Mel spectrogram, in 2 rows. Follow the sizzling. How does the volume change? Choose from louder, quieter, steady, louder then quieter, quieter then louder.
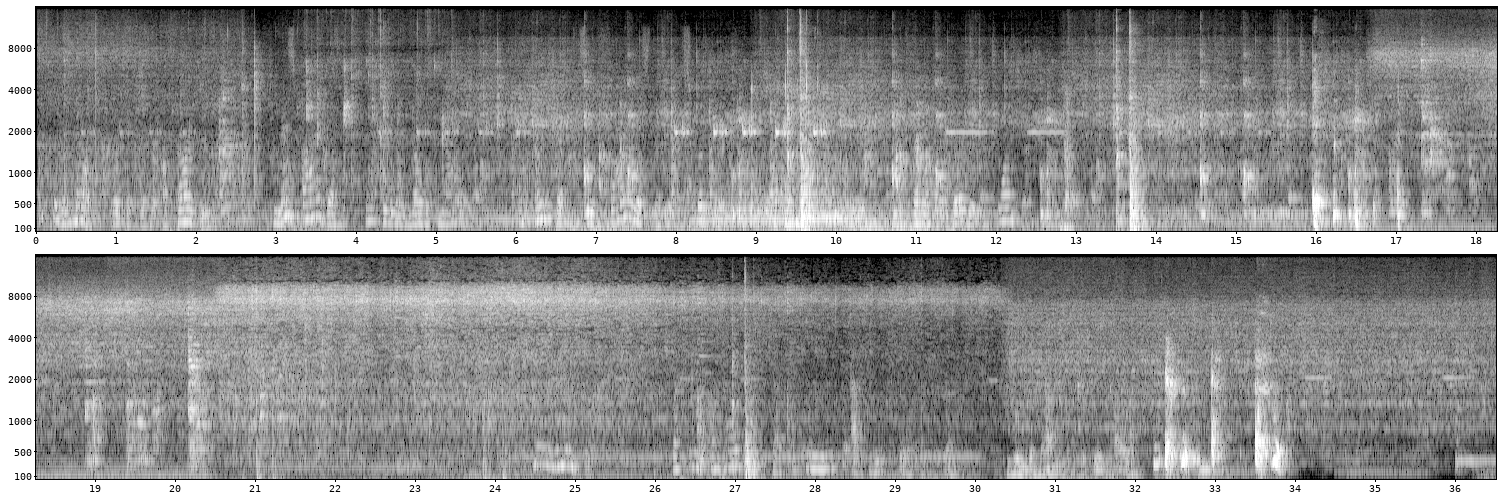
louder then quieter.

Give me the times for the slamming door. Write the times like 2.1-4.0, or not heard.
9.3-9.8, 13.4-13.9, 26.9-27.4.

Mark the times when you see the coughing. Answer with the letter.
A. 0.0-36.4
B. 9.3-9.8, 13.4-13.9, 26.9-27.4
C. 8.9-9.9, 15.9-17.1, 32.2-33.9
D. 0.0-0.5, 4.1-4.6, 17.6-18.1
C.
